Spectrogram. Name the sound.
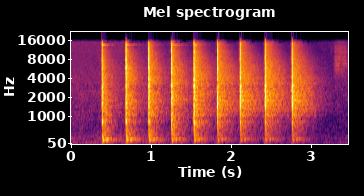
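tack hammer nailing tacks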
